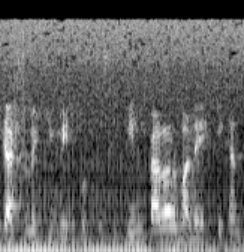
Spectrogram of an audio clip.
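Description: Steady, loud electrical mains hum running under a lecturer's voice.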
